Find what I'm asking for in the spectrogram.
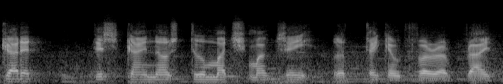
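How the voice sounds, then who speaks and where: A man's voice: on the low side, fairly even intonation, measured pace, noisy background, natural voice. A man voicing a menacing cartoon gangster boss who mutters his threats.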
